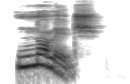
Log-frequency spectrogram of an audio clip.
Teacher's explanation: Quand un mot commence en anglais par le contexte KN, on n'entendra pas le K, on n'entendra que le N.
